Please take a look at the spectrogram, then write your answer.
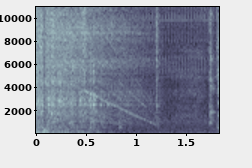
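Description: A Nissan Pulsar GTI-R engine starting attempt, with a loud cranking, sputtering burst that carries a falling whine and fades into rough rumbling, followed by a brief knock near the end.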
